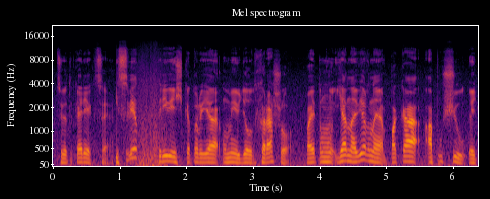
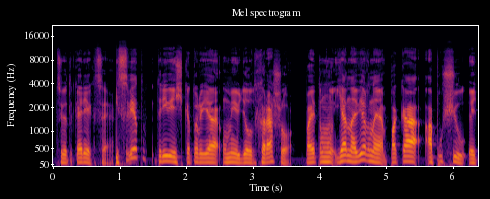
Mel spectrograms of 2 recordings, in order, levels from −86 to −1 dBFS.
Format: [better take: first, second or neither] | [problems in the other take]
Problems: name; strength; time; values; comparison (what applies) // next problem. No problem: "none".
second | wind noise on the microphone; occasional gusts; 20 dB below the speech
